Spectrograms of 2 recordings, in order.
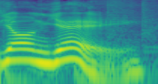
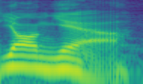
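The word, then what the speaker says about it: YongYea: he says young yay it's young yeah as in yeah i agree a coup de papa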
